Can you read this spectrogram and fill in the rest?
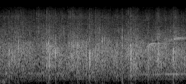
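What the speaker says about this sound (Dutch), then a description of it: "Geef hem een applaus, Paul Snijder." An audience at a Dutch political party gathering applauds a European Parliament candidate, a steady, dense wash of clapping from many hands that continues throughout.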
